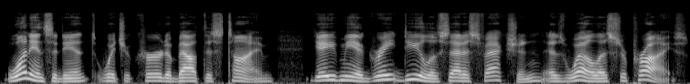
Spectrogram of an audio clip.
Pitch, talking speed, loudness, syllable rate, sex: 165 Hz, 155 wpm, -17 LUFS, 4.5 syllables/s, male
